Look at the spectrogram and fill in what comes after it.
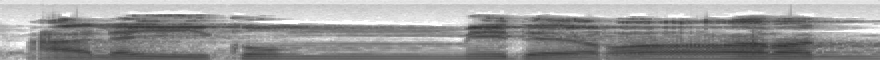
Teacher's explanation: ميم ساكنة مدغمة في الميم المكسورة بغنة حركتين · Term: Idgham mithlaini saghir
